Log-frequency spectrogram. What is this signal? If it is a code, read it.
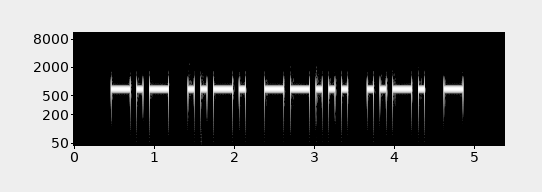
Morse code, heard as a keyed tone, about 18 wpm, 700 Hz. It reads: KF7FT
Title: Speed Racing - USA 2x2 Call Signs 15wpm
